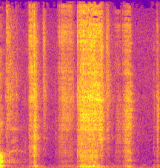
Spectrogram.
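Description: Hands handling a plastic toy blaster while shifting grip to aim: soft rubbing and rustling, with a single light click about half a second in.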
